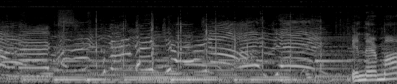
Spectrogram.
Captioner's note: kids cheer and clap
